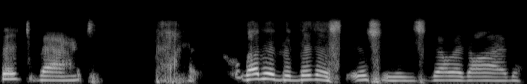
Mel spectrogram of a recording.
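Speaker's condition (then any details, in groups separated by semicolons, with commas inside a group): Non-progressive muscular dystrophy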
